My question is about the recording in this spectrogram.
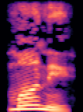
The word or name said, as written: ಮನೆ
